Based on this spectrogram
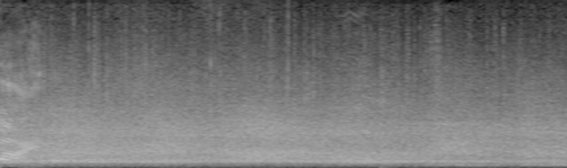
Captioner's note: audience chanting and clapping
